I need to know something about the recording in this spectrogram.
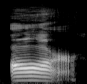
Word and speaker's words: are: know this R is So we're going to say R. So it's almost as if the A and the E aren't even there, because you're really just pronouncing R.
